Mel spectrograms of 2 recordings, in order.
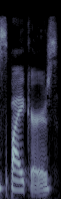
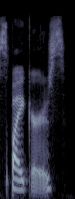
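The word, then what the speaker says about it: Spijkers: His first opponent, a Dutch judoka named Ben Spikers, though apparently it's pronounced Spikers.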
